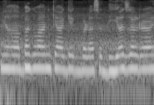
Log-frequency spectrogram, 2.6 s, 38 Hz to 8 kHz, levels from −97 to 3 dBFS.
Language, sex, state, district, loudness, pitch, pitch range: Hindi, female, Bihar, Darbhanga, -22 LUFS, 240 Hz, 230-250 Hz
